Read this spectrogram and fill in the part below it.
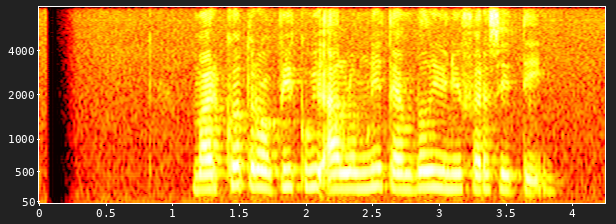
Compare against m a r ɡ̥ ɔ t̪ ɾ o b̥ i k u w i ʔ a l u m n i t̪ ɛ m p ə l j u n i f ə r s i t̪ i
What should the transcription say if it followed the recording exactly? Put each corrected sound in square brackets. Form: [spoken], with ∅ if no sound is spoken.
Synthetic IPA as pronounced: m a r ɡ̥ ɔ t̪ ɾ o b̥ i k u w i ʔ a l u m n i t̪ ɛ m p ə l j u n i f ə r s i t̪ i

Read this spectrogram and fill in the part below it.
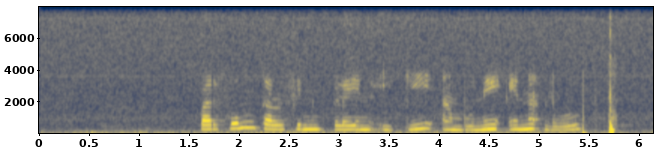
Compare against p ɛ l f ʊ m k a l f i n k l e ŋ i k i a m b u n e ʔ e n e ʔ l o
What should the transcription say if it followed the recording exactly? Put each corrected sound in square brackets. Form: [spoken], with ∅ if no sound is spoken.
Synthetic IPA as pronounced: p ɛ [r] f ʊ m k a l f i n k l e [n] i k i a m b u n e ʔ e n [a] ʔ l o

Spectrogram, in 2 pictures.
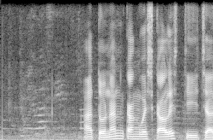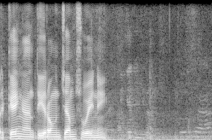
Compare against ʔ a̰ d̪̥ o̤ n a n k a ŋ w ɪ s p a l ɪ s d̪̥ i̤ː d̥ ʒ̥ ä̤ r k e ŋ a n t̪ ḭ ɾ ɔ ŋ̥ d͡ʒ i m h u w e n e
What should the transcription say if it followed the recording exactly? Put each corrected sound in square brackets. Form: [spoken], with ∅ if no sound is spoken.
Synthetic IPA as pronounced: ʔ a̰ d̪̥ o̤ n a n k a ŋ w ɪ s [k] a l ɪ s d̪̥ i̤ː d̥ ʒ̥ ä̤ r k e ŋ a n t̪ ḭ ɾ ɔ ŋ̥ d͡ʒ [a] m [s] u w e n e

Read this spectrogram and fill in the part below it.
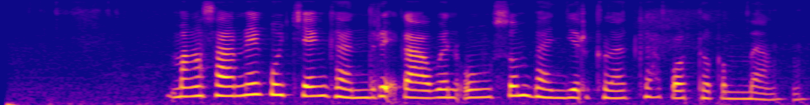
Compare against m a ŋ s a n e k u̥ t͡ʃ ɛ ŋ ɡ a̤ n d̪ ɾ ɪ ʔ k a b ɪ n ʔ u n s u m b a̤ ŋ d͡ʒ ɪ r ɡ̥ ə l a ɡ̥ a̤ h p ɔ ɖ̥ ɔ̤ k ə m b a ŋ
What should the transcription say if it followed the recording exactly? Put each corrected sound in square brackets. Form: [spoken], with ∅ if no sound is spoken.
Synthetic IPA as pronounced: m a ŋ s a n e k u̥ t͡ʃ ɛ ŋ ɡ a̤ n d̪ ɾ ɪ ʔ k a [w] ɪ n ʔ u [ŋ] s [ʊ] m b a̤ [ɲ] d͡ʒ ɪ r ɡ̥ ə l a ɡ̥ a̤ h p ɔ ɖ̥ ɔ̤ k ə m b a ŋ

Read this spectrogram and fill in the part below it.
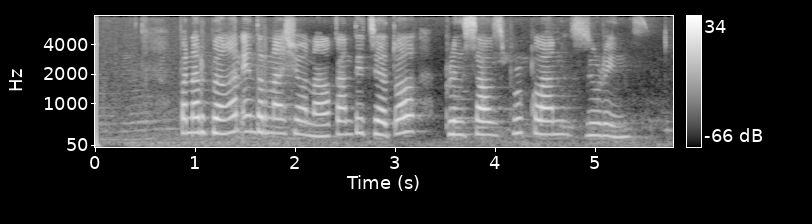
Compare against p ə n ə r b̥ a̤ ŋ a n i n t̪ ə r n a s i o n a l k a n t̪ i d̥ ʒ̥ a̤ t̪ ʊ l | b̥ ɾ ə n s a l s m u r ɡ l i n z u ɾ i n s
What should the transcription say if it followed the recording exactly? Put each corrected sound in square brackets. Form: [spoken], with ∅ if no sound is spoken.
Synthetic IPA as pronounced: p ə n ə r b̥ a̤ ŋ a n i n t̪ ə r n a s i o n a l k a n t̪ i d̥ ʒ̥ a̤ t̪ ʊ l | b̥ ɾ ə n s a l s [b] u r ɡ l [a] n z u ɾ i n s

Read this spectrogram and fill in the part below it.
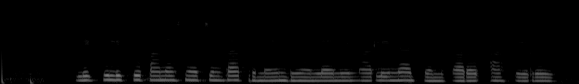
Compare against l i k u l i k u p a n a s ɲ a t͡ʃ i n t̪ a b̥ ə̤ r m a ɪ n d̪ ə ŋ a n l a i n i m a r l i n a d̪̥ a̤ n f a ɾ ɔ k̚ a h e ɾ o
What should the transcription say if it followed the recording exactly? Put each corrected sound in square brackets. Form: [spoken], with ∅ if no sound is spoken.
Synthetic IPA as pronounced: l i k u l i k u p a n a s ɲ a t͡ʃ i n t̪ a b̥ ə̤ r m a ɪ n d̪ ə ŋ a n l a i n i m a r l i n a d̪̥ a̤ n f a ɾ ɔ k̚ a [f] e ɾ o

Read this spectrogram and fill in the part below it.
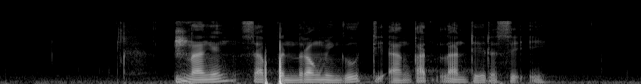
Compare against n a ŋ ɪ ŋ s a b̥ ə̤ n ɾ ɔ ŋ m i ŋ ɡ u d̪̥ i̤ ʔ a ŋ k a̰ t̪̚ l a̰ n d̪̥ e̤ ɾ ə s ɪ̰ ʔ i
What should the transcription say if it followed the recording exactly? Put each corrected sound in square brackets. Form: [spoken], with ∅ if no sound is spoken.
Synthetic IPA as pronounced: n a ŋ ɪ ŋ s a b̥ ə̤ n ɾ ɔ ŋ m i ŋ ɡ u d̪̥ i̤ ʔ a ŋ k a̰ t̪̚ l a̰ n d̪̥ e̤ ɾ ə s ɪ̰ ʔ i

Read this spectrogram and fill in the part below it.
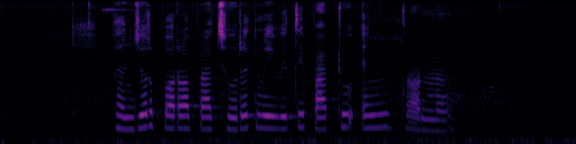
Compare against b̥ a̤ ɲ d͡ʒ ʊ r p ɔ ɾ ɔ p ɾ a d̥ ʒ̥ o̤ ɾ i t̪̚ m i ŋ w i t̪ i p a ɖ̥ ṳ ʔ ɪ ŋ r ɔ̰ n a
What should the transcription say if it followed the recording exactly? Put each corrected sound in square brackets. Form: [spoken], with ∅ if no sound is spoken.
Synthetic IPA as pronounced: b̥ a̤ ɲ d͡ʒ ʊ r p ɔ ɾ ɔ p ɾ a d̥ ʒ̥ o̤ ɾ [ɪ] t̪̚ m i [∅] w i t̪ i p a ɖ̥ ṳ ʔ ɪ ŋ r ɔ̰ n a

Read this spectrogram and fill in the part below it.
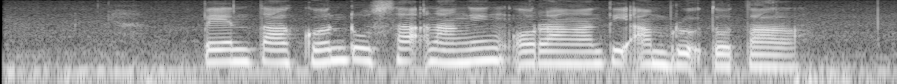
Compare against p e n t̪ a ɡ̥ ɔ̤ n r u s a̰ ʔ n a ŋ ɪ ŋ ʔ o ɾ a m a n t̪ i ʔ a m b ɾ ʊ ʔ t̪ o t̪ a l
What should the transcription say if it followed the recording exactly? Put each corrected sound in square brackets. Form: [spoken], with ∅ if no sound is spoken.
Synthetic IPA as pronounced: p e n t̪ a ɡ̥ ɔ̤ n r u s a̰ ʔ n a ŋ ɪ ŋ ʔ o ɾ a [ŋ] a n t̪ i ʔ a m b ɾ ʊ ʔ t̪ o t̪ a l

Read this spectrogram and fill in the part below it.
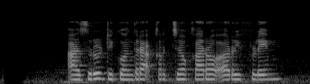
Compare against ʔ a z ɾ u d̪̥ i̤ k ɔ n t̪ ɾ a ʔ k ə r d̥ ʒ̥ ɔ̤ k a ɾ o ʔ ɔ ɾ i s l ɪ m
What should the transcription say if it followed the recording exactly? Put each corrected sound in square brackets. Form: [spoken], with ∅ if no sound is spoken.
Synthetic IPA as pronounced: ʔ a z ɾ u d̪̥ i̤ k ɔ n t̪ ɾ a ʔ k ə r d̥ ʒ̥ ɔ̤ k a ɾ o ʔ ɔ ɾ i [f] l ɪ m

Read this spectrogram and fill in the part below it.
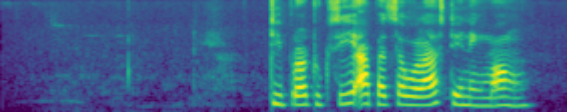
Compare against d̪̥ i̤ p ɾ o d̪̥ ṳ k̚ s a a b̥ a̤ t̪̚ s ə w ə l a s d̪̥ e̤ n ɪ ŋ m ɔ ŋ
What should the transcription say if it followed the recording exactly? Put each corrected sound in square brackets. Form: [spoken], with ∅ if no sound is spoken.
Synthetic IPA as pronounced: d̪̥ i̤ p ɾ o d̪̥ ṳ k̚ s [i] a b̥ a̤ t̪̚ s ə w ə l a s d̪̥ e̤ n ɪ ŋ m ɔ ŋ

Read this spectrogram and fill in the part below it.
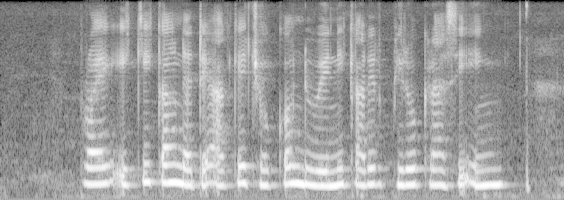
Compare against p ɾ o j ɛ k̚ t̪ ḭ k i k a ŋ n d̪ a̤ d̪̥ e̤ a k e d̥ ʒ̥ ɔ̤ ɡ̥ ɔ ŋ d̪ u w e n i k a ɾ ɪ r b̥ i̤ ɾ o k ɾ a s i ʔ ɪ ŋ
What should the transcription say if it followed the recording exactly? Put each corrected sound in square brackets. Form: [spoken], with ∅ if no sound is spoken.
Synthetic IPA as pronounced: p ɾ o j ɛ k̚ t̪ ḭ k i k a ŋ n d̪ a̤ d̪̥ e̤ a k e d̥ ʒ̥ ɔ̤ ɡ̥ ɔ [n] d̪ u w e n i k a ɾ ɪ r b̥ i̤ ɾ o k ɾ a s i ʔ ɪ ŋ

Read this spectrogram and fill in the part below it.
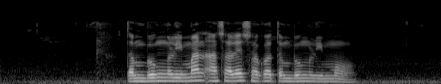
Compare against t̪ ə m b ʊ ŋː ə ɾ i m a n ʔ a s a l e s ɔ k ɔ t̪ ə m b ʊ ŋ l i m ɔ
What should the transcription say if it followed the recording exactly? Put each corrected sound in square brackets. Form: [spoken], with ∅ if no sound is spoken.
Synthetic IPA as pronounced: t̪ ə m b ʊ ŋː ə [l] i m a n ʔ a s a l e s ɔ k ɔ t̪ ə m b ʊ ŋ l i m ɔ

